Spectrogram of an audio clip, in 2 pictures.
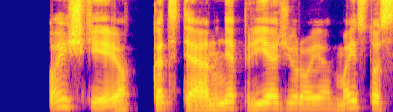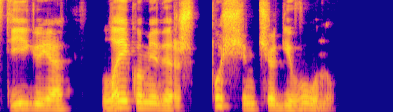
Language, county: Lithuanian, Vilnius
